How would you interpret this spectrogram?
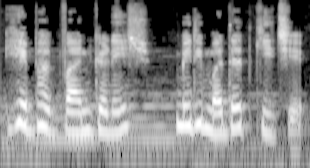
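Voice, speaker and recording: A woman voicing a poor, pious, humble wife in an animated devotional story. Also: mid-range voice, a little slow, faint music behind, lightly acted.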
